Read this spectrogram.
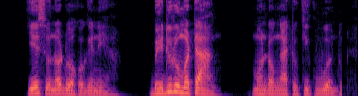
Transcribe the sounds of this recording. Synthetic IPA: jesunɔdwɔkɔɡɪnɪja | beduɾumɔtaŋ | mɔndɔŋatɔkikwond

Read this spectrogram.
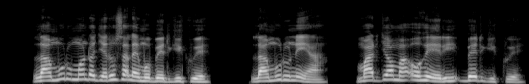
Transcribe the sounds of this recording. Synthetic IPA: lamuɾumɔndɔd͡ʒeɾus̬alɛmobedɡikwe | lamuɾunɪja | madd͡ʒɔmaoɦeɾibedɡikwe

